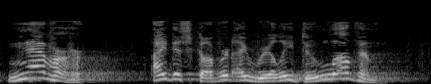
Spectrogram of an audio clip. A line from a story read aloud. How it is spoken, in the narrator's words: exclaimed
